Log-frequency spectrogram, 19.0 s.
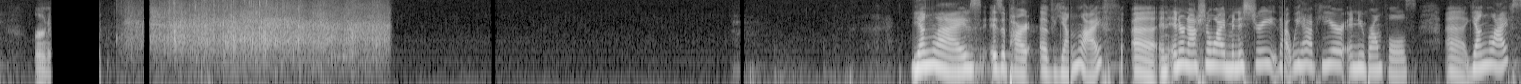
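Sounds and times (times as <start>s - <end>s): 
speech: 0.4s - 0.6s, 11.4s - 19.0s
audience applause: 1.3s - 4.9s.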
